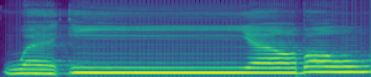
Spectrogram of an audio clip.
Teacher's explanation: nun ini masuk ke ya disertai dengungan. Wa iyarau, ra dibaca tafkhim karena berharokat fathah. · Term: idgham bil gunnah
